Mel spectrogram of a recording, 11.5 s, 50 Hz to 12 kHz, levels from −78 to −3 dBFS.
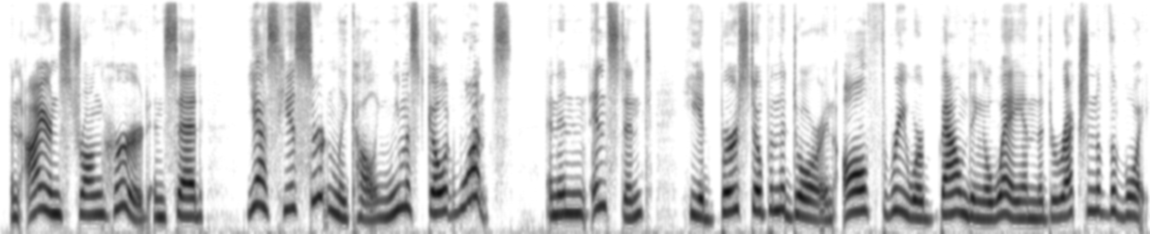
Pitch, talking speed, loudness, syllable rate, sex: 260 Hz, 200 wpm, -18 LUFS, 4.8 syllables/s, female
